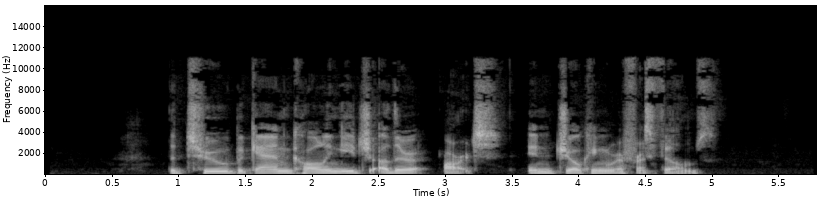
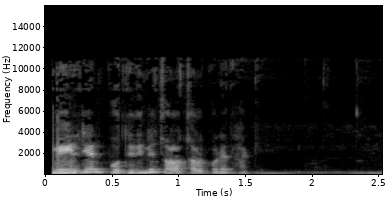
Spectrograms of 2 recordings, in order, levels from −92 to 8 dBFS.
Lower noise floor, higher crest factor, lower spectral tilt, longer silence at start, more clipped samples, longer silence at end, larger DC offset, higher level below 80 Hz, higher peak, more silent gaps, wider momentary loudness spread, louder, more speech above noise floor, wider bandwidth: first, -73 dBFS vs -58 dBFS; about the same, 16 dB vs 20 dB; second, -5 dB/octave vs -8 dB/octave; first, 0.95 s vs 0.05 s; neither; second, 0.8 s vs 1 s; neither; first, -44 dBFS vs -50 dBFS; about the same, -2 dBFS vs -4 dBFS; neither; second, 8 LU vs 17 LU; first, -18 LUFS vs -22 LUFS; first, 56 dB vs 36 dB; about the same, 11.5 kHz vs 11 kHz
